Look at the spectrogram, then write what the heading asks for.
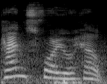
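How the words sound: It uses a British accent, dropping the r sounds. "British উচ্চারণ করছে"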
